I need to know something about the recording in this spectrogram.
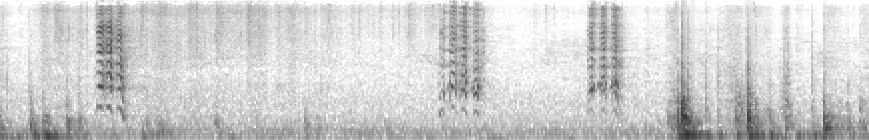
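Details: Goats jumping on a little dinghy. Brief, bright bleats come in three separate bursts, mixed with sharp hoof thumps and knocks on the boat.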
